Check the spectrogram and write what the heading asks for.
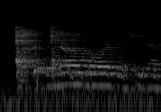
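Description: A person's voice starting abruptly about a fifth of a second in, like a throat clearing, then running on for about a second and a half.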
